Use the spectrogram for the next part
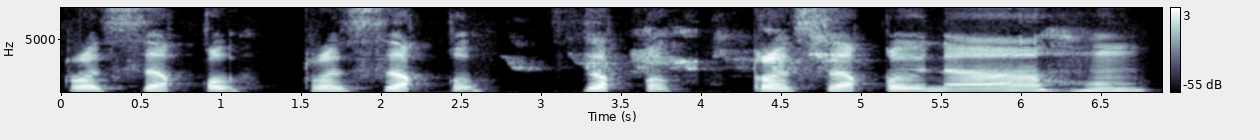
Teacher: رزق، رزق، زق، رزقناہم، را کو زبر کی وجہ سے پڑھیں گے، قاف پر قلقلہ ہوگا، نون کو ایک الف کے برابر لمبا کریں گے کھڑی زبر کی وجہ سے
